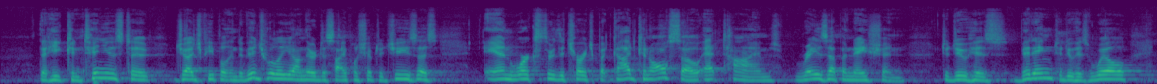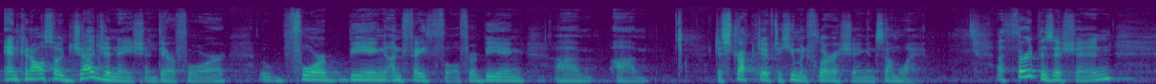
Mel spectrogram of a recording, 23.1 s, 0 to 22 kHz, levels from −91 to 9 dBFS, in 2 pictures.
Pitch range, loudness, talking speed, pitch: 125-170 Hz, -36 LUFS, 155 wpm, 145 Hz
